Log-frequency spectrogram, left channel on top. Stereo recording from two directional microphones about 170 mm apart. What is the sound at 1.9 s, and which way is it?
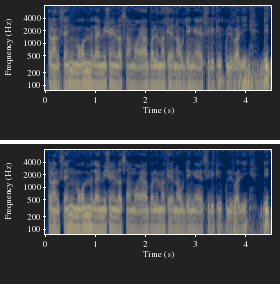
Speech, 15° right (ahead or behind).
